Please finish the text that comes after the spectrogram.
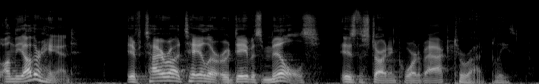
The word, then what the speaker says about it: Tyrod: He wasn't trolling people or like pranking them saying that actually my name's pronounced His name's Tyrod. Tyrod.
